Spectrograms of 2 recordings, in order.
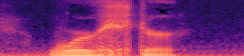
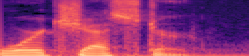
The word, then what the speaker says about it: Worcester: But they kind of say it more like Worcester.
